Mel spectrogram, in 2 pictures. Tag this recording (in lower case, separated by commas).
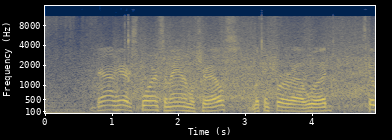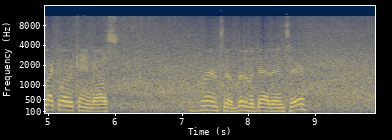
wind, surf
